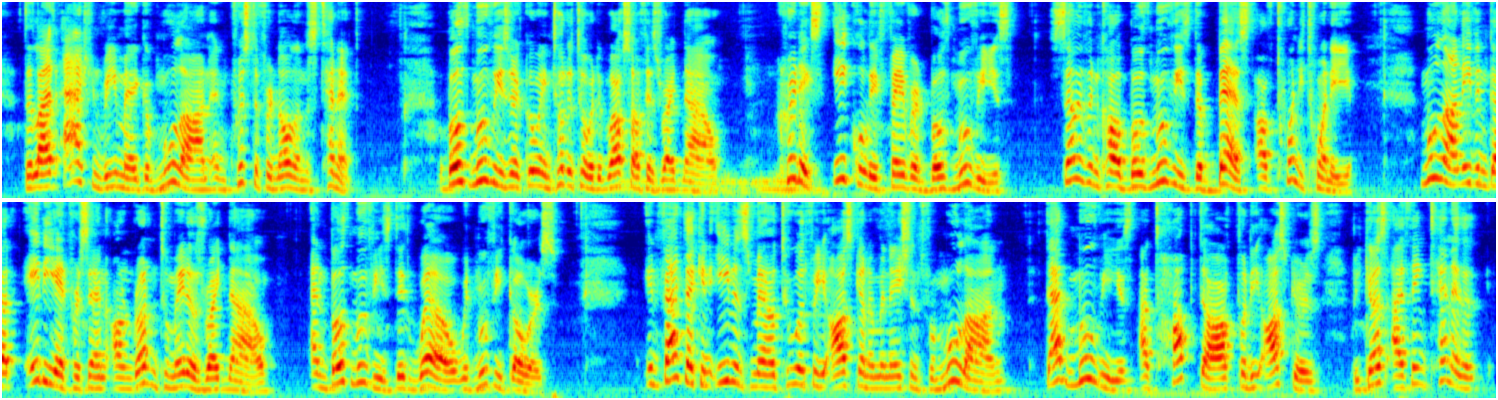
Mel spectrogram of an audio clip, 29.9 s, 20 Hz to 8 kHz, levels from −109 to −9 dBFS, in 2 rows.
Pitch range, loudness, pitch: 165-240 Hz, -23 LUFS, 195 Hz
